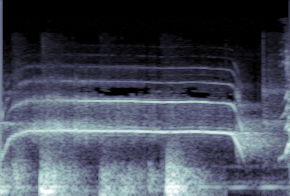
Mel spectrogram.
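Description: A high-pitched scream held steady for about a second and a half, then falling in pitch as it dies away, over heavy low thuds of a horror music score.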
